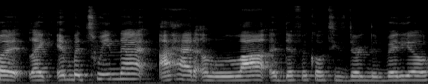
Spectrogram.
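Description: At a fairly quick pace, a woman is speaking. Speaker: vlogger. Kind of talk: casual vlog chat. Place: home room. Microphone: phone near.

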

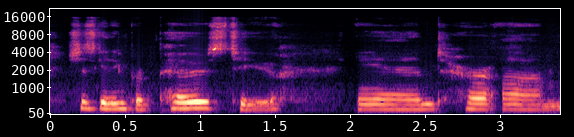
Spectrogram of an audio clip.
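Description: A woman's dark, mellow voice stays monotone and flat throughout. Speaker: student vlogger; scholarship student vlogger. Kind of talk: casual video blog. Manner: hesitant, many fillers. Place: home room. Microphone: webcam.

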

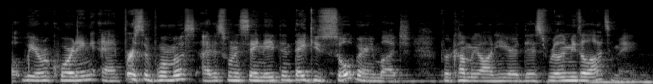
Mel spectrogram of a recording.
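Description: A man talks at a very fast pace with a high pitch and ordinary pitch variation. Noticeable background noise can be heard. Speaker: podcast host. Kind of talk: casual interview.

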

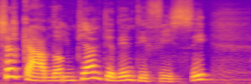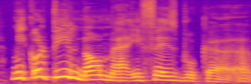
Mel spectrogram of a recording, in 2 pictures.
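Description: A woman's dark, mellow tone with very wide pitch swings at a fairly slow pace. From Sardinia, Cagliari. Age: 60s. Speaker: dental patient. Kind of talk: testimony. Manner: hesitant, many fillers. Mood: grateful, warm. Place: studio.

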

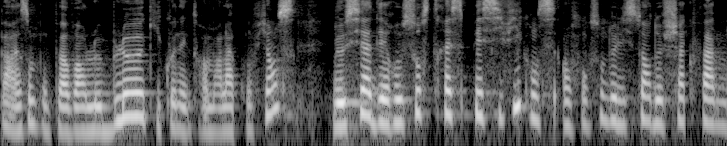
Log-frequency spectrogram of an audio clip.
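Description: Here is a woman with a dark, mellow tone. Her pitch varies in an ordinary way. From Paris region, France (Villeneuve-le-Roi), of French Guianese parents; Paris region, France. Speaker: art therapist and personal development coach; personal development coach. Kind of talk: interview. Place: studio. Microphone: lapel.

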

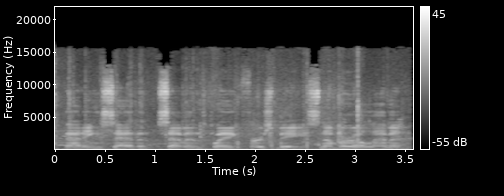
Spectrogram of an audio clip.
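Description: A man speaks with noticeable noise behind him. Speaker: stadium announcer. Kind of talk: lineup announcement. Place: stadium. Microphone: pa.

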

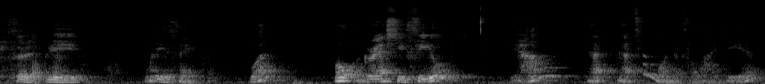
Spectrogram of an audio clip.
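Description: There is audible room echo as a man talks at a fairly slow pace. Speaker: storyteller. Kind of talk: children's storytelling. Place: classroom. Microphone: camera far.

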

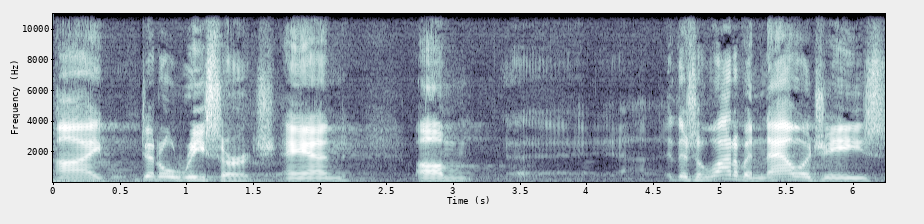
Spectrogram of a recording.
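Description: Music plays behind a man whose loudness swings widely and who leaves long, frequent pauses. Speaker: speaker. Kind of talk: political speech. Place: hall. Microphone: podium.

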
